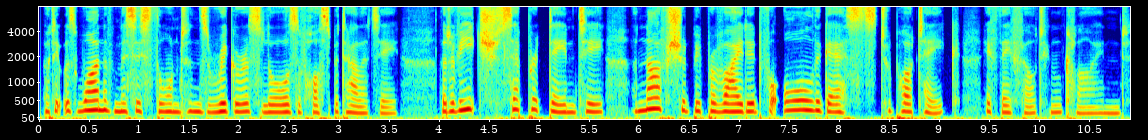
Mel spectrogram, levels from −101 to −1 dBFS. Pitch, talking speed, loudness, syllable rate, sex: 205 Hz, 165 wpm, -18 LUFS, 5.0 syllables/s, female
